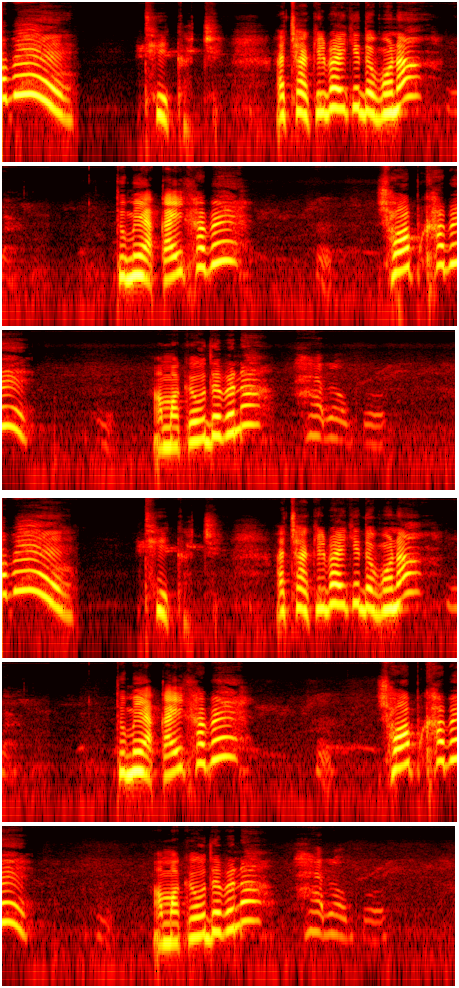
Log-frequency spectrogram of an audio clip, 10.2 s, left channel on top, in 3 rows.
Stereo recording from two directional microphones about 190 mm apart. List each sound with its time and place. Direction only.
0.0 s a sound: 10° left (ahead or behind)
1.0 s a woman's voice: 5° left (ahead or behind)
9.0 s speech: 20° right (ahead or behind)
